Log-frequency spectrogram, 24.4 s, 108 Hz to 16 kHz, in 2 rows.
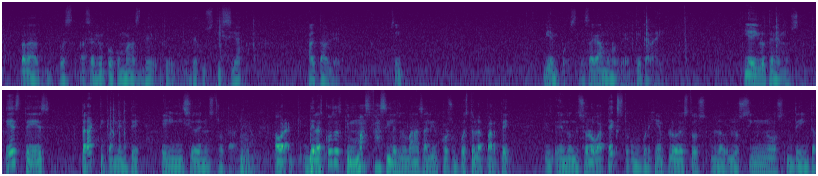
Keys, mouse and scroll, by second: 2.4 middle click, 3.3 shift+middle click, 3.9-4.4 shift+scroll up 3, 4.8-5.4 scroll down 4, 5.5-6.9 middle drag, 7.8 click, 8.4-11.2 middle drag, 11.2 scroll up 1, 11.7 shift+middle click, 12.2-13.7 shift+middle drag, 14.0 alt+Tab, 18.7 scroll up 2, 19.4 scroll down 2.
